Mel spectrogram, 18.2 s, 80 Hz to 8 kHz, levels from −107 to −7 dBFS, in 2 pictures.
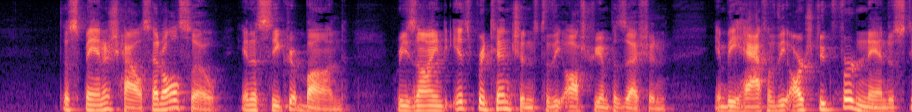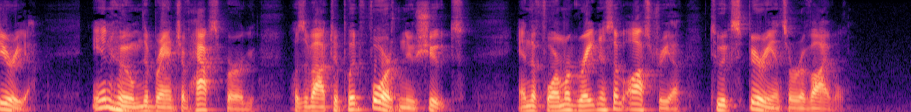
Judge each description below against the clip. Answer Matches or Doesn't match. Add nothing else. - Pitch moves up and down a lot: Matches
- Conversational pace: Matches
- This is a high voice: Doesn't match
